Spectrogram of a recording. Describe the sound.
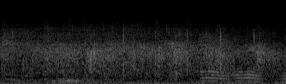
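A crowd applauds with dense, steady clapping that fills the whole stretch, and a voice starts talking over the applause toward the end.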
